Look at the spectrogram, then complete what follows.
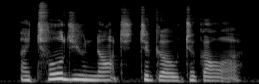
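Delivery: through clenched teeth. Narrator reads a man's reply to a woman, said through clenched teeth. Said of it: "he said through clenched teeth".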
